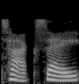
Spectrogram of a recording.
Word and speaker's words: Taxe: Tax, pronounced tax a, is a German word meaning tax, charge, or scale of charges.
